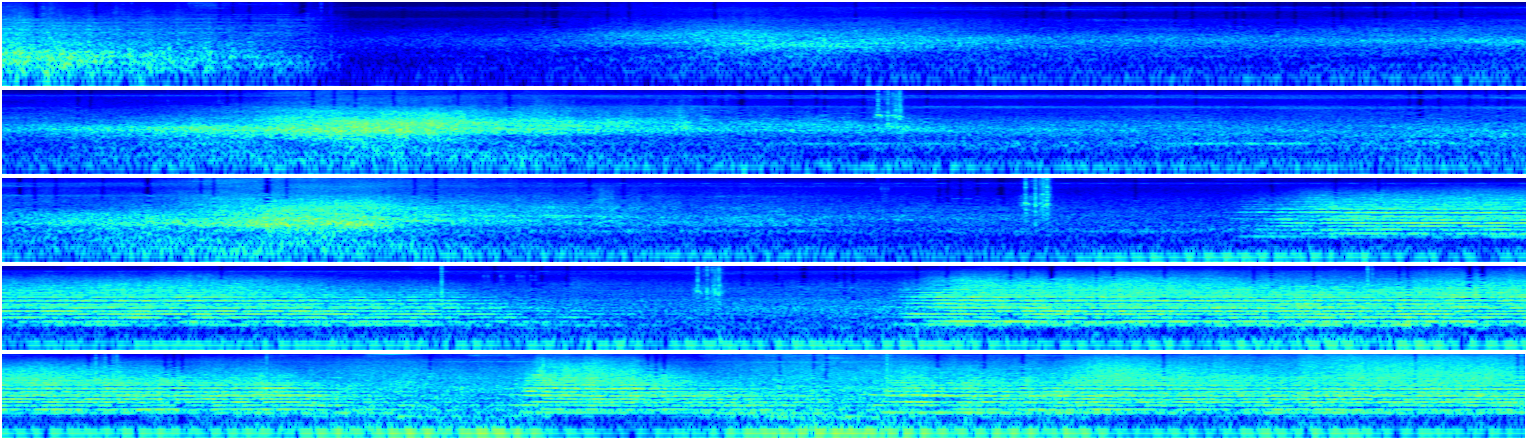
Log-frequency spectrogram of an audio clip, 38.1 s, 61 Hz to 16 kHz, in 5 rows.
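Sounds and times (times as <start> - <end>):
locomotive air horn blasts: 21.4 - 26.0, 27.3 - 38.0.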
